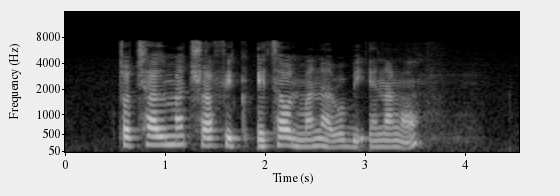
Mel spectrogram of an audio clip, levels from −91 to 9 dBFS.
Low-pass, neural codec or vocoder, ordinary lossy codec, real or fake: 7.2 kHz; none; none; real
